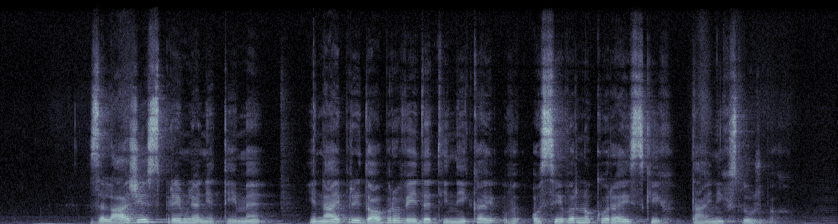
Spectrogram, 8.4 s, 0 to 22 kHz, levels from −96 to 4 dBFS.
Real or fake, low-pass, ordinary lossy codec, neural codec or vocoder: real; none; none; none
